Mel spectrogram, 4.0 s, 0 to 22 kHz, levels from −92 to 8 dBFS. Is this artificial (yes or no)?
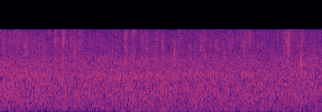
no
